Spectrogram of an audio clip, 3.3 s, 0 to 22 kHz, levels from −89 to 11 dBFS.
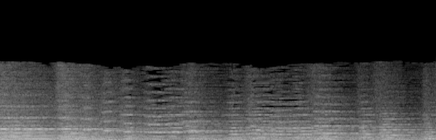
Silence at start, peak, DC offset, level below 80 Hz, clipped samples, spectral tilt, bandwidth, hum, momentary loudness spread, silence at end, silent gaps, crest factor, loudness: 0 s; -8 dBFS; under 0.1%; -38 dBFS; under 0.1%; -5 dB/octave; 12.5 kHz; none; 6 LU; 0 s; none; 14 dB; -23 LUFS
